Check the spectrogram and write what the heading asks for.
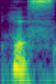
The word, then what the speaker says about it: His: And even though it's spelled H-I-S, you don't say his, it's hiss, almost like what a snake does.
